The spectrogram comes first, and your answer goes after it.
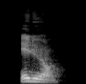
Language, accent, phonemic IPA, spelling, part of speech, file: French, France, /e.lɥɑ̃/, éluant, verb / noun, LL-Q150 (fra)-éluant.wav
- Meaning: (verb) present participle of éluer; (noun) eluant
